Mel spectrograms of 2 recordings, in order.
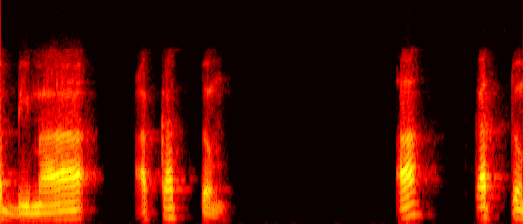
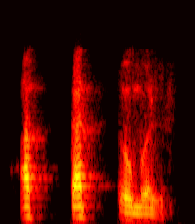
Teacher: काफ पर तशदीद है, पहले आइन से काफ को हिट करेंगे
